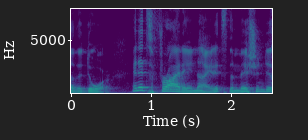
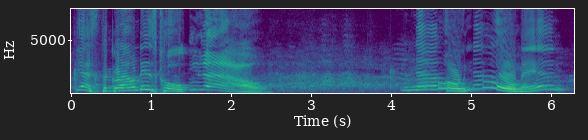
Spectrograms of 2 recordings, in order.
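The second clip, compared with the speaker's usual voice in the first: mock indignant shout; 7 semitones higher, 8 dB louder, much slower than usual. Mock reply to a heckle.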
